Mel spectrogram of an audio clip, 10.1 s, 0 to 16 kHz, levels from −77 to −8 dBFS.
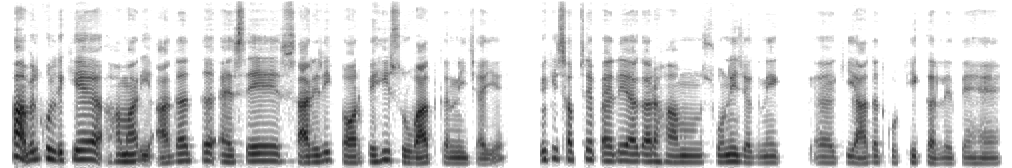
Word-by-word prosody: हाँ, 260 - +11
बिल्कुल। 205 +1 +2
देखिए 195 +2 +3
हमारी 150 -7 +2
आदत 160 +5 0
ऐसे 145 -2 0 0.3
शारीरिक 155 +2 +1
तौर 130 -1 +3
पे 145 - -3
ही 190 - 0
शुरुआत 130 -7 +3
करनी 120 -2 -3
चाहिए। 115 - -7
क्योंकि 215 -2 -8
सबसे 200 0 -1
पहले 165 0 -1
अगर 155 -1 +2
हम 140 -1 -1
सोने-जगने 135 -3 -2 0.4
अ, 125 0 -6
की 135 - -6
आदत 130 +4 -4
को 130 - -12
ठीक 135 -2 -6
कर 115 - -3
लेते 115 +1 -10
हैं, 115 0 -7
140 Hz, 160 wpm, -23 LUFS, 130-170 Hz, 0.4 s, हाँ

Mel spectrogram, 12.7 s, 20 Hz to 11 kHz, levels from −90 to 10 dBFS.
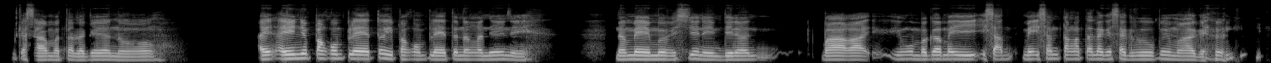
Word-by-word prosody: Kasama 140 0 -2
talaga 135 -1 -4 0.2
'yan, 135 - -4
oo. 130 +1 -4 1.0
Ay 160 +1 +5
ayun 180 +3 +6
'yung 200 - -19
pangkumpleto, 185 0 +4
eh, 170 - 0
pangkumpleto 155 -1 -1
ng 150 0 -2
ano 150 - -3
'yun, 160 0 +1
eh, 130 -1 -6 0.9
ng 150 +1 0
memories 155 -1 +2
'yun, 170 -2 -1
eh. 145 - +1
Hindi 140 +1 -1
naman 145 0 0 0.7
baka 145 -1 +3
'yung 165 - -9
kumbaga 160 +1 +2
may 160 0 +1
isang 155 +2 -3
may 165 0 -1
isang 175 +1 -5
tanga 170 -1 -2
talaga 165 -1 -1
sa 160 -1 -1
grupo, 155 +3 -3
'yung 150 -3 -3
mga 135 -3 -1
gano'n. 190 - -7
155 Hz, 160 wpm, -22 LUFS, 145-165 Hz, 1.0 s, ayun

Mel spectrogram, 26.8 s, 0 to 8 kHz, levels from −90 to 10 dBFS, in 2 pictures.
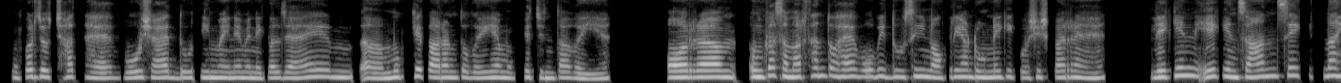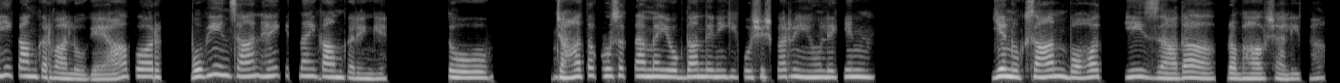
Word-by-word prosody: ऊपर 235 +5 -2
जो 240 0 +1
छत 230 +2 -4
है, 195 -2 -1
वो 205 +2 -1
शायद 215 0 -1
2-3 210 +1 -1
महीने 205 0 +2
में 205 - +1
निकल 200 +1 -2
जाए 210 +5 -1
उम, 225 -1 +1
अ, 185 0 0
मुख्य 225 +7 0
कारण 215 -1 +2
तो 220 - -5
वही 200 0 -2
है, 215 - +2
मुख्य 210 +2 -2
चिंता 205 0 -2
वही 180 -4 -2
है। 180 +2 -2 0.7
और 225 +1 +7
उम, 230 0 +6 0.2
उनका 235 +5 +5
समर्थन 255 +1 +1
तो 275 -1 -4
है, 245 0 +1
वो 240 0 -3
भी 255 +2 -1
दूसरी 235 +2 -1
नौकरियाँ 235 +2 0
ढूँढने 220 0 +2
की 230 +1 -5
कोशिश 210 +2 -3
कर 220 0 -1
रहे 225 -2 0
हैं। 195 0 0 0.5
लेकिन 275 +6 +2
एक 250 0 -1
इंसान 235 +2 +2
से 285 0 -1
कितना 260 +2 -5
ही 275 +2 +1
काम 265 -2 +2
करवा 205 -6 -2
लोगे 160 -2 -3
आप, 180 +10 -1
और 250 -1 +1 0.3
वो 245 +2 +4
भी 295 +6 -1
इंसान 265 -2 0
हैं, 260 +2 0
कितना 270 0 -8
ही 265 -1 -1
काम 235 -1 +2
करेंगे? 180 -4 -3 0.6
तो, 210 -2 +1 0.7
जहाँ 225 +3 +3
तक 280 - -3
हो 265 - +1
सकता 260 -1 -2
है 255 - +4
मैं 250 0 +4
योगदान 240 0 +2
देने 235 -1 +1
की 230 - -5
कोशिश 230 0 -1
कर 245 0 -4
रही 245 -2 +1
हूँ, 225 0 +3
लेकिन 235 +1 +1 1.2
ये 260 +3 +8
नुकसान 245 +1 +4
बहुत 215 +3 0 0.2
ही 240 +2 +1
ज़्यादा 195 0 0 0.3
प्रभावशाली 180 -2 -1
था। 180 +3 -11
225 Hz, 175 wpm, -22 LUFS, 205-245 Hz, 1.2 s, ये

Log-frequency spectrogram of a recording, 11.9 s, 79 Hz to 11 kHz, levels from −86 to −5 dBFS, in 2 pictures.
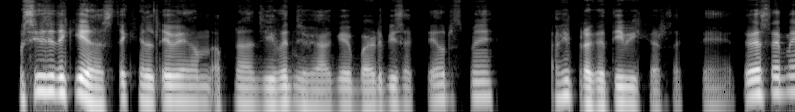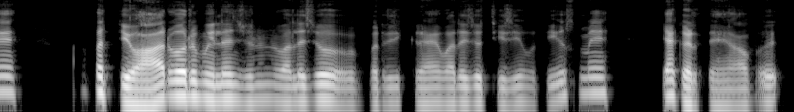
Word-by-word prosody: उसी 190 +8 +1
से 195 - +5
देखिए 185 -3 +7
हँसते 120 +2 -1
खेलते 130 -2 -1
हुए 130 0 +3
हम 125 0 -6
अपना 120 -1 -8
जीवन 115 +1 -2
जो 115 -2 -8
है 105 - -8
आगे 110 +1 -6
बढ़ 105 +1 -4
भी 120 +1 -5
सकते 115 0 -14
हैं - - -5
और 140 - -6
उसमें 150 +2 -8
काफ़ी 150 +1 -9
प्रगति 120 -4 -1
भी 120 - -2
कर 100 -2 -15
सकते 115 +1 -24
हैं। 110 0 -18
तो 155 - -1
ऐसे 180 +2 +1
में 195 +1 -3
अप 190 +1 -6
त्योहार 125 - +6
और 155 0 +9
मिलन-जुलन 135 -1 0
वाले 130 0 -2
जो 135 +1 +3 0.3
प्रतिक्रियाएँ 120 0 -8
वाली 120 +1 -3
जो 125 +1 -3
चीज़ें 115 +1 -10
होती 120 +1 -14
हैं 145 - -5
उसमें 180 +4 -6
क्या 170 -2 -4
करते 115 -6 -1
हैं 105 - -8
आप? 110 0 -8
अ, 125 - -2
125 Hz, 225 wpm, -21 LUFS, 115-150 Hz, 0.3 s, और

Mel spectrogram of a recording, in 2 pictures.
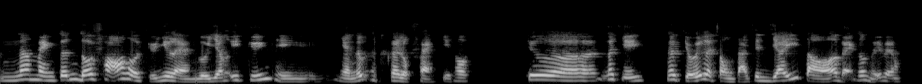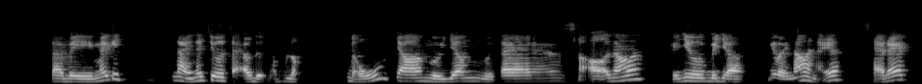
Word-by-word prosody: nó 195 +6 +1
mang 200 -5 +1
tính 210 +4 +1
đối 220 +3 +4
phó 255 - +4
thôi, 180 - +4
kiểu 140 +1 -6
như 185 +2 +1
là, 130 - +4
người 135 0 +1
dân 155 0 +1
ý 200 - -2
kiến 220 +6 +1
thì 135 0 -7 0.3
nhà 145 -9 -2
nước 135 - -1
đặt 205 - -15
ra 170 - +3
luật 150 - +1
phạt - - +1
vậy 140 - -11
thôi. 155 -1 -1 0.6
Chứ, 220 -1 +6
a, 175 -1 +3
nó 235 - -1
chỉ 165 +4 -1 0.2
nó 220 - +1
chủ 455 - +3
yếu 440 +1 +3
là - - +3
tồn 140 -2 -1
tại - - +1
trên 170 -2 -4
giấy 180 - +1
tờ - - +4 0.2
á, - - +3
bạn 210 - +1
có 205 0 -2
nghĩ - - -6
vậy - - -2
hông? 140 -1 -10 0.7
Tại 140 - 0
vì 130 -1 0
mấy 175 +7 0
cái 245 -1 -1 0.5
này 180 -6 +1
nó 175 - -1
chưa 180 -3 +3
tạo 345 +2 +1
được 415 0 +1
động - - -20
lực - - -6 0.4
đủ 270 - -4
cho 155 0 +3
người 135 -4 -2
dân 150 +1 -1
người 125 -1 -7
ta 140 0 +3 0.4
sợ 145 - -9 0.3
nó 160 - +3
á. 230 - +2 0.3
Kiểu 140 - -5
như, 155 -1 +1
bây 145 0 -1
giờ, 130 -3 +3 0.3
như - - -5
bạn 135 -2 0
nói 155 - +3
hồi 190 - +2
nãy - - -5
á, 205 - +2 0.2
xả - - -3
rác 220 +1 +3
170 Hz, 235 wpm, -23 LUFS, 140-210 Hz, 0.7 s, Chứ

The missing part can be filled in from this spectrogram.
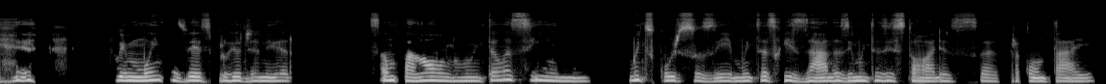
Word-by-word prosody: assim, 170 +9 0 0.8
fui 185 -1 +3
muitas 180 -2 +3
vezes 175 -6 +2
para 170 - -6
o - - +1
Rio 175 +2 +3
de 135 - -6
Janeiro, 165 +1 +1 0.8
São 190 0 +1
Paulo, 165 -1 +2
então, 190 +6 -1
assim, 175 -8 0 0.4
muitos 200 +1 +1
cursos 165 -4 -1
e 160 +1 -1
muitas 160 +2 -1
risadas 160 -1 +1
e 160 - +1
muitas 170 0 +1
histórias 150 -2 -2
para 150 -5 -7
contar 150 -2 -1
aí. 150 +1 -3
165 Hz, 130 wpm, -22 LUFS, 150-180 Hz, 0.8 s, fui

